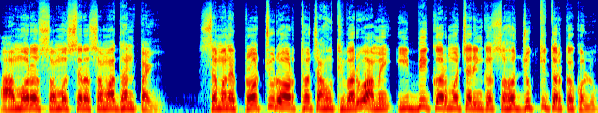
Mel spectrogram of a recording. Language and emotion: Odia, angry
